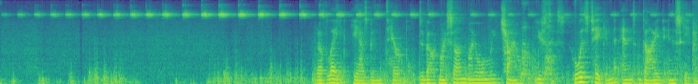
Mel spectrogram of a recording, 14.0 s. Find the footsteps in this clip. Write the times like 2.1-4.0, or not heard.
not heard.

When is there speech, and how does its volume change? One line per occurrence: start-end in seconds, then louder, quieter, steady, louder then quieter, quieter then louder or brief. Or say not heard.
6.3-13.9 steady.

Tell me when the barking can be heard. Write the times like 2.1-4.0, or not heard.
10.1-11.6.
